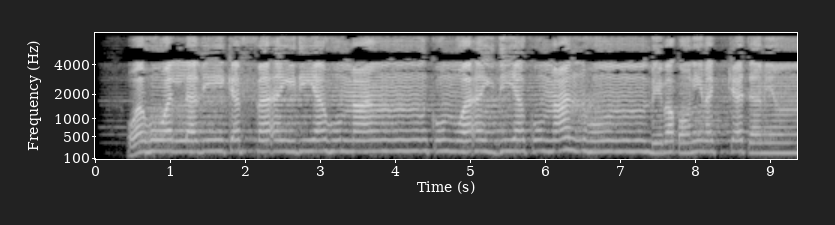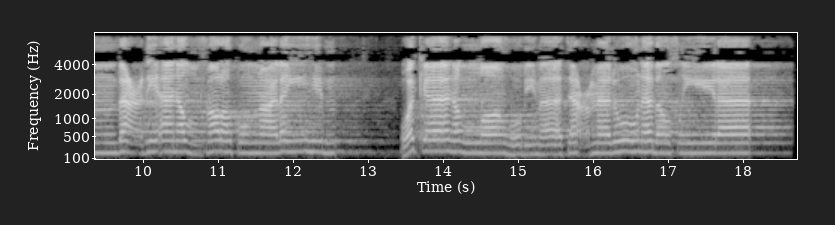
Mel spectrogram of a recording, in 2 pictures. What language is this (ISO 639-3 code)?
ara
